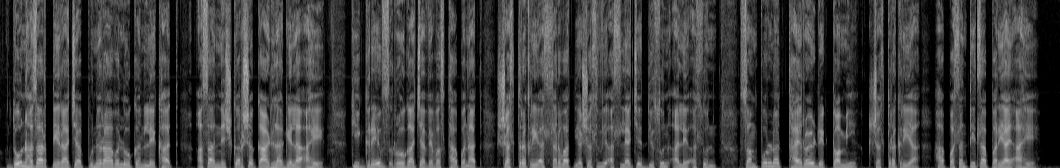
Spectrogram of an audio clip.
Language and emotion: Marathi, neutral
